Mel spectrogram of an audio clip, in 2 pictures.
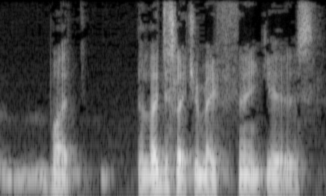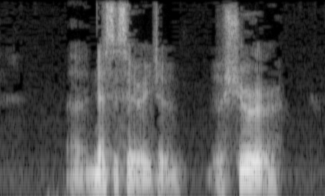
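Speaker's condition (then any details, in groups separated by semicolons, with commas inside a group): Parkinson's; may stumble over words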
